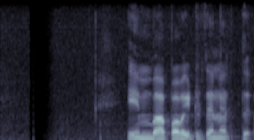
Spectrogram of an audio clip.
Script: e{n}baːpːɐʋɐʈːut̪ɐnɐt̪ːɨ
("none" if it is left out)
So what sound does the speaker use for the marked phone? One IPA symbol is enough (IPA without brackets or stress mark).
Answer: m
